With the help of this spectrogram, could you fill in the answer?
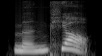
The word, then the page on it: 门票: mén piào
